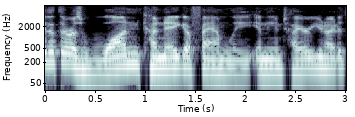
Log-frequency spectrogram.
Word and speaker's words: Knigga: Apparently, he made a TikTok saying that it's pronounced Kanega. Yeah, it's Kanega.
